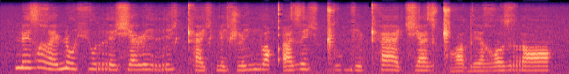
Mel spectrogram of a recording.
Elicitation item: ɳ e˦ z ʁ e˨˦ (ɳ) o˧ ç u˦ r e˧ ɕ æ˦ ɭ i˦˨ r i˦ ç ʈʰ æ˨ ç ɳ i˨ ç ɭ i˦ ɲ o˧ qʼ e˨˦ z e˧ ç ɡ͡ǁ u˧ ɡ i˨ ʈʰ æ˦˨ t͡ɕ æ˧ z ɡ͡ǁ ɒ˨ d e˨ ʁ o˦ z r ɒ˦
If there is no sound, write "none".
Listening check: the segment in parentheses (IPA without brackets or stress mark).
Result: ɳ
